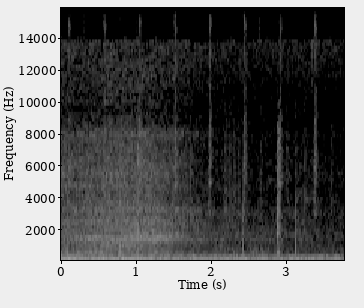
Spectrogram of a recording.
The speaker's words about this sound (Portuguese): Meu Deus, gente, parece que todas as motos da cidade decidiram passar dessa rua hoje.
